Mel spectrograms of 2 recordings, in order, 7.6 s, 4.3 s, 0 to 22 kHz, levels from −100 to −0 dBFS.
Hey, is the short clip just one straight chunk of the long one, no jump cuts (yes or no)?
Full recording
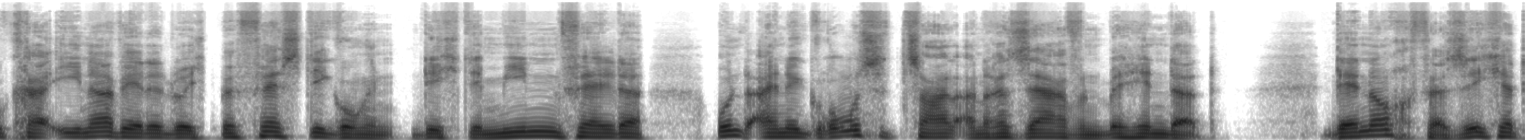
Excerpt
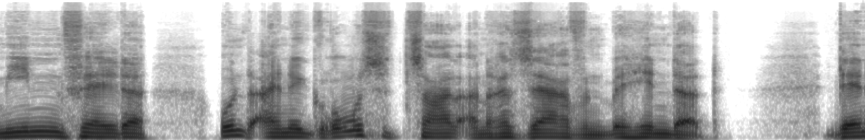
yes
